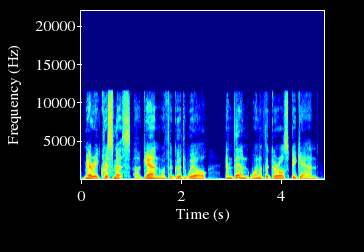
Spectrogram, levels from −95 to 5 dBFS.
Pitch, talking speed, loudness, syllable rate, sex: 130 Hz, 175 wpm, -21 LUFS, 4.5 syllables/s, male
